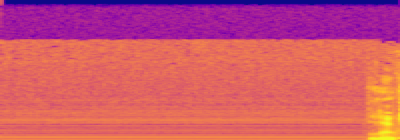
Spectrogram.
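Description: Steady electrical mains hum with a row of evenly spaced overtones, unchanging in level; a man's voice begins a word near the end.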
